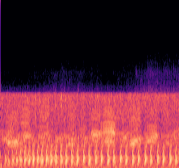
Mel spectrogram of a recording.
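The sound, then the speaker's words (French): Underwater calls of a small Ophidion cusk-eel fish: a steady train of rapid, low knocking pulses that merge into a buzzing, engine-like drone, continuous and fairly loud, with no voices. “Et lui, il fait ce bruit, il est tout petit, mais il fait ce bruit.”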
